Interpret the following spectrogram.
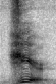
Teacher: এ এবং এই দুটি ভাওয়েল সাউন্ড মিলে হচ্ছে এর। একটি বিষয় খেয়াল করুন, এখানে কিন্তু র সাউন্ডটি সামান্য একটু উচ্চারিত হচ্ছে, বাকি পুরোটাই অনুচ্চারিত থেকে যাচ্ছে। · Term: ডাবল ভাওয়েল সাউন্ডস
